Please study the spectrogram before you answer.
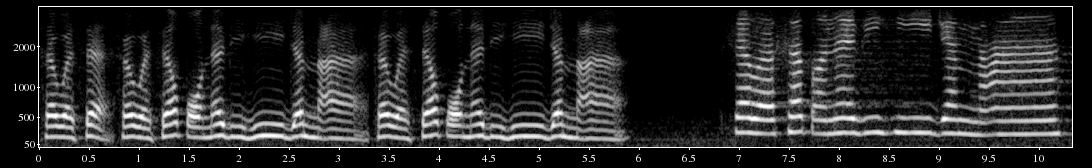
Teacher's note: لاحظ ترقيق السين قبل الطاء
